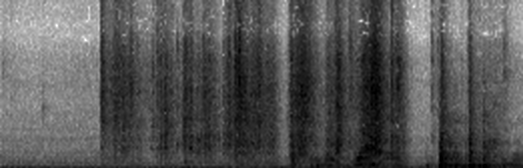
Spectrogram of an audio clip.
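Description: A metal tray slides and rattles as it is pulled from an oven.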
